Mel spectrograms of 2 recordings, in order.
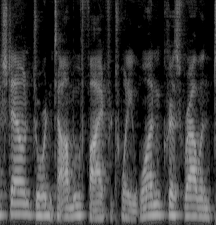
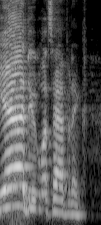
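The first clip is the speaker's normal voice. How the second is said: mock-drunk man voice, much higher and louder; 9 semitones higher, 12 dB louder than usual. Recounting a front-row guy who didn't know what to do, imitating a drunk fan. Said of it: "He's probably just drunk out of his mind".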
